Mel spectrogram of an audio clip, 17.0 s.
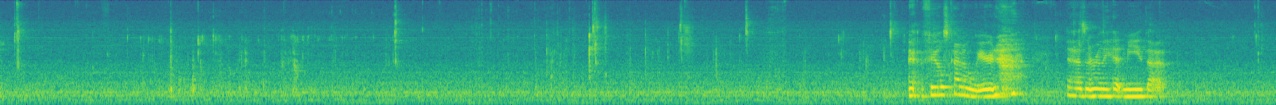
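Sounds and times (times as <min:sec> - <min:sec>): chewing food: 0:01.3 - 0:12.1, 0:16.4 - 0:17.0.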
